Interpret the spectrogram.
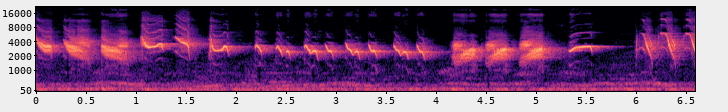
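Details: Hwamei practising its morning song delivers loud, clear whistled phrases: a rapid series of repeated slurred notes about four per second, interspersed with rising whistles and sharp high trills near the end.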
